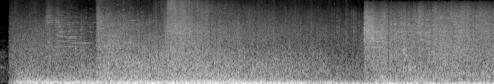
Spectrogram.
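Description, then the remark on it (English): A house explodes after a fire started near its kitchen: a huge explosion booms and rolls into a loud, sustained roar, deep rumbling filling the whole stretch with rushing, crackling surges on top as the house burns; no one speaks. “But because it was started so near the kitchen, it rapidly expands and then there's this huge explosion.”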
